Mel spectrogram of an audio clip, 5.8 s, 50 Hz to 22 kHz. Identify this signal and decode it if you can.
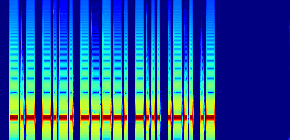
Morse code, heard as a keyed tone, about 21 wpm, 700 Hz. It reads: KC9BLA
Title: USA Callsign DE Callsign 22wpm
